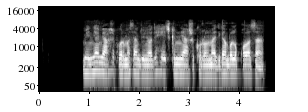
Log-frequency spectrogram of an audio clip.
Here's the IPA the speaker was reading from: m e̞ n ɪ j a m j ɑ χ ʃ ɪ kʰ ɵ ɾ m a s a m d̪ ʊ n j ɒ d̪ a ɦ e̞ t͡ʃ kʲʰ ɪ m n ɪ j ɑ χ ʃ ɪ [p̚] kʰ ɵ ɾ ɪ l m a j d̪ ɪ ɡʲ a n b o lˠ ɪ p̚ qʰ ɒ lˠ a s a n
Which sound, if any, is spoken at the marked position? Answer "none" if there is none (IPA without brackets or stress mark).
none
